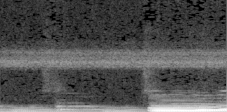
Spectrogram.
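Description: Pre-recorded instrumental backing track for a song cover: held notes fade away, then a louder chord comes in about one and a half seconds in.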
